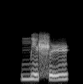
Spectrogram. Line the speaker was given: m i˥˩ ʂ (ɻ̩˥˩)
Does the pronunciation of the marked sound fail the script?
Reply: yes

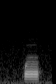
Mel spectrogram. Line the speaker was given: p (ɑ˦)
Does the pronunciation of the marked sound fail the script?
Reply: yes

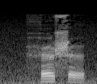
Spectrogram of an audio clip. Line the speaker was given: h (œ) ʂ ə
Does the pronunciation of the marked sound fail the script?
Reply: no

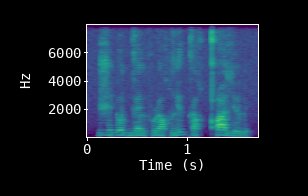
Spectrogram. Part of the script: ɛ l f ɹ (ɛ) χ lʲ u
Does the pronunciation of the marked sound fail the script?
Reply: yes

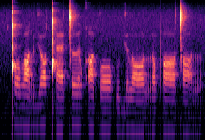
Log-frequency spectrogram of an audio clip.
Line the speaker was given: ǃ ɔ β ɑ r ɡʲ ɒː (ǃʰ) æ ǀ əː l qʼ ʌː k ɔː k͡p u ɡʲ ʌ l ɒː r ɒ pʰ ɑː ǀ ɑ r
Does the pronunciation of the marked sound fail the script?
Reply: no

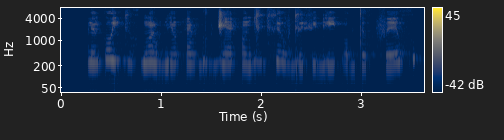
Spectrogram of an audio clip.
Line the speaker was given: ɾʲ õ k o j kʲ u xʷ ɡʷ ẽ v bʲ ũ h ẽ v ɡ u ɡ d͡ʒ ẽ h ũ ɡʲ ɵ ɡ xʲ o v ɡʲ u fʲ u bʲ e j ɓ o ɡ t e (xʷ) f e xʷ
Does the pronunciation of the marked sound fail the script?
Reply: no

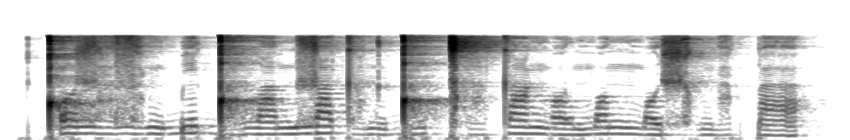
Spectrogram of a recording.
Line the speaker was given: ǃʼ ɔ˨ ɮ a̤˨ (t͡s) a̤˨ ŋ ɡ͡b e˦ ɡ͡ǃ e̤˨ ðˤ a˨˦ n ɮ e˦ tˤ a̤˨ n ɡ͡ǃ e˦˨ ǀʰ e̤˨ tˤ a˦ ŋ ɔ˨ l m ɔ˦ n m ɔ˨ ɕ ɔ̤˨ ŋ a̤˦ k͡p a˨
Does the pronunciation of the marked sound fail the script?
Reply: yes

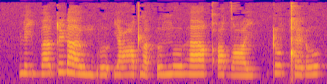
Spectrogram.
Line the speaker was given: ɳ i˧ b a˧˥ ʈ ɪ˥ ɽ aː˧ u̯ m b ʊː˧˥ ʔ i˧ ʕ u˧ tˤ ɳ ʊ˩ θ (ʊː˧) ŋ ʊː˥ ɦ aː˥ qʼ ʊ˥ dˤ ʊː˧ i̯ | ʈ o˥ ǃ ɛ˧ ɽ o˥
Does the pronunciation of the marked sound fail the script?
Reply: yes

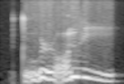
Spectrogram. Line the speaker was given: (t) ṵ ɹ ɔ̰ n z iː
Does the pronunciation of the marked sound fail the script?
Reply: no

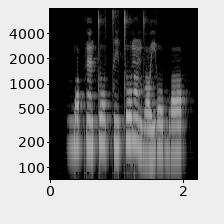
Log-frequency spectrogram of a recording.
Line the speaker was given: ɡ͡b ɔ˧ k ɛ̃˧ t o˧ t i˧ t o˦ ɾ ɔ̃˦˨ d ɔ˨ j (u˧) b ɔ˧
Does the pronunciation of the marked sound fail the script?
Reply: yes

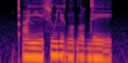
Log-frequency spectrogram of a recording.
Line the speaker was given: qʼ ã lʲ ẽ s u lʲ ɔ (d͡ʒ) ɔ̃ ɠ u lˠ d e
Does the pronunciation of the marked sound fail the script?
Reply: yes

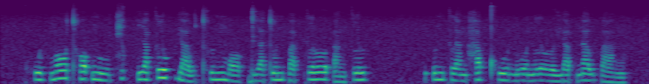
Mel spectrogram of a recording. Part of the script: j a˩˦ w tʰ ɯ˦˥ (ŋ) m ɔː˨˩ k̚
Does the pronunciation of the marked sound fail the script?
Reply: no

